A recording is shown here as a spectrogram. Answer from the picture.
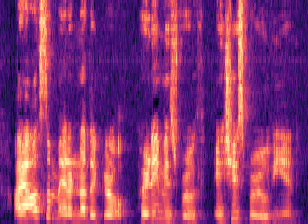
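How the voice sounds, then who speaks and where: With a Mexican accent, a woman speaks at high pitch and a moderate pace, with ordinary pitch variation and a bright, sharp tone. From northern Mexico (Matamoros). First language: Spanish. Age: 20s. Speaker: college student. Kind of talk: scripted personal narration.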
